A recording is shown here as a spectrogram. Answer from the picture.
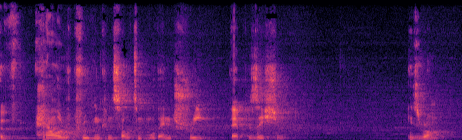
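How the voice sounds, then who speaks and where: A man talks at a moderate speed, and the room's echo is clearly audible. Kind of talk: advice talk to camera. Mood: calm, earnest. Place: office. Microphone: phone near.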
